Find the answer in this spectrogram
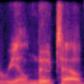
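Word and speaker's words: Realmuto: to replace jt real muto i've always called real muto but then i heard him say his name recently and he pronounces it real muto so i guess i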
